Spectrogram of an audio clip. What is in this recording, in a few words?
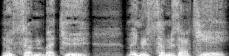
defeat, fr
